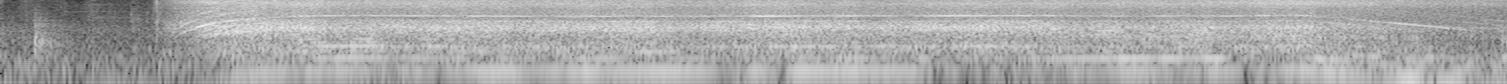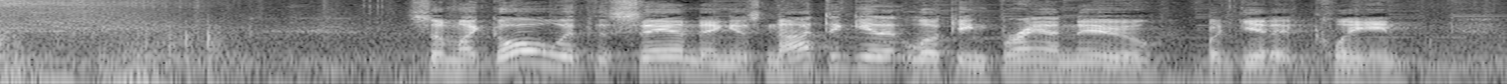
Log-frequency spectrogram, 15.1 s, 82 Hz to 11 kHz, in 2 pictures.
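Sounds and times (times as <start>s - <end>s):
electric orbital sander running: 0.8s - 8.6s.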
